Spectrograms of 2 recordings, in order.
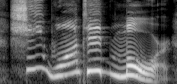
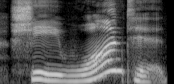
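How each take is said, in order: First: "wanted" stretched slow and high, loud; stressed. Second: "wanted" dropped low and plain; lower repeat. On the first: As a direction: lean hard on "wanted" and drag it out. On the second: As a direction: let "She wanted" fall low before the list. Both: A narrator's reading.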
